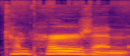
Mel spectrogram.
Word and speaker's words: compersion: Compersion. It's like compassion, but it's most definitely compersion. It's not spelled like compassion.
